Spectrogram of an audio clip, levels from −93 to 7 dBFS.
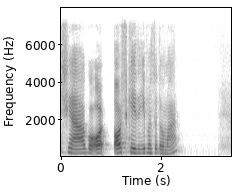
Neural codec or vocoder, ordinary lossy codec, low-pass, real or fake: codec, 16 kHz, 0.9 kbps, LongCat-Audio-Codec; none; 7.2 kHz; fake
